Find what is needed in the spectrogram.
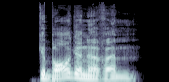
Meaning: strong dative masculine/neuter singular comparative degree of geborgen
- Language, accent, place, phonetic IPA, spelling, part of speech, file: German, Germany, Berlin, [ɡəˈbɔʁɡənəʁəm], geborgenerem, adjective, De-geborgenerem.ogg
